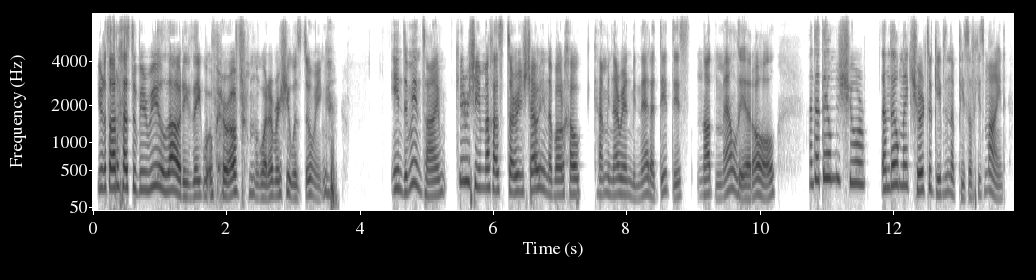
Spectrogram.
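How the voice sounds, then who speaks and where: A woman's voice: mid-range voice, very animated, a little fast, fairly bright tone, no room sound, highs cut off. A woman narrating a fan fiction story expressively, giggly and often stumbling over her words.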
